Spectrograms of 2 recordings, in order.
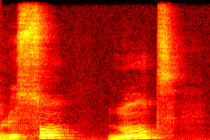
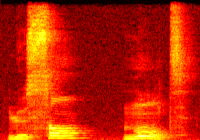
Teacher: Le on, le son va tout droit et le en, le son monte.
